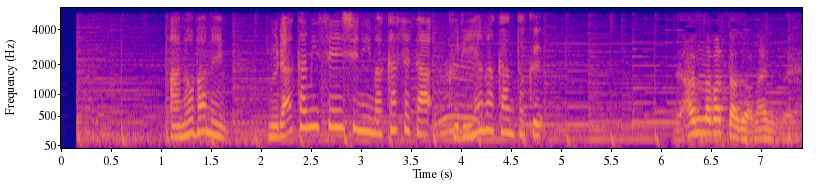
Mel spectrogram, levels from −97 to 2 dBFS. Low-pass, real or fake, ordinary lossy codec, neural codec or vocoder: 5.4 kHz; real; AAC, 48 kbps; none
